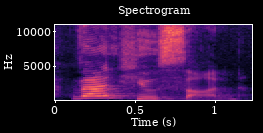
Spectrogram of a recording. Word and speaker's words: Van Heusen: then you must also know that it is pronounced as Van Heusen, Van Heusen, Van Heusen.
